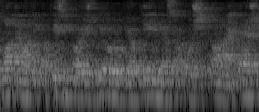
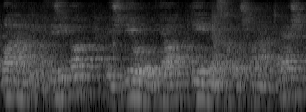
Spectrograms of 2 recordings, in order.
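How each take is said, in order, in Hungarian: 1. A tantárgynevek szünet nélkül folynak egybe. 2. A tantárgynevek világos szünetekkel vannak elválasztva.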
